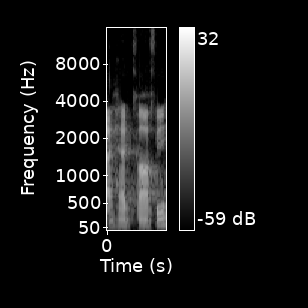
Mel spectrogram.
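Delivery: flat, level monotone with no lift, uninflected. Acting out a coffee chat, answering in a monotone: imitating Chris Taylor's monotone. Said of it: "That's how monotone he is".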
